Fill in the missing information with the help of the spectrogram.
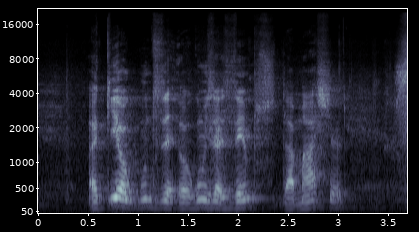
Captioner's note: speaking portuguese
